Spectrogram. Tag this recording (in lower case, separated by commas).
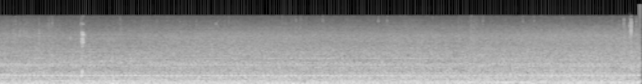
vehicle, motor vehicle (road)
